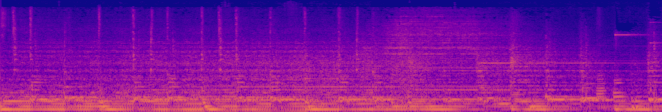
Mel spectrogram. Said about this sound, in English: Guys, the dryer is making this noise. It always does. It's fine.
